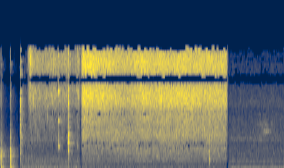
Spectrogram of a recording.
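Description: A couple of sharp knife chops on a wooden cutting board, then a loud, steady sizzle of chicken frying in a wok. The sizzle grows louder about one and a half seconds in and cuts off suddenly about four and a half seconds in.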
